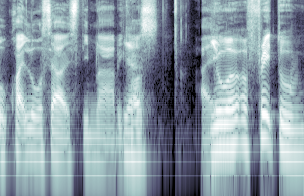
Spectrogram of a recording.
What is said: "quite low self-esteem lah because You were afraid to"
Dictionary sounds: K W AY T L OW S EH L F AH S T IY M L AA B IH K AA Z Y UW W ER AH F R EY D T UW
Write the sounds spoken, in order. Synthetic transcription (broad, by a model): K W AY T L OW S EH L AH S T IY M L AA B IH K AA S Y UW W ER AH F R EY D T UW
